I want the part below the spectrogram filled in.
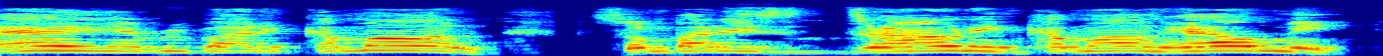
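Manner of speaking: rally everybody to help; retold urgent shout for help; calling out. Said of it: "he started calling".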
